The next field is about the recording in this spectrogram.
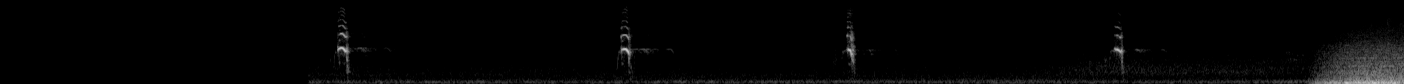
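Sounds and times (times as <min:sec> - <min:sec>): faint low rumble: 0:06.9 - 0:14.0.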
